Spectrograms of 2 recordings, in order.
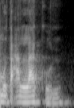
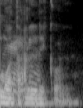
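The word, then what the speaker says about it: متعلق: Iya bacanya yang lafaznya itu mutaalun karena dia berhubungan bukan mutaallaquun bacanya itu mutaalliun.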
